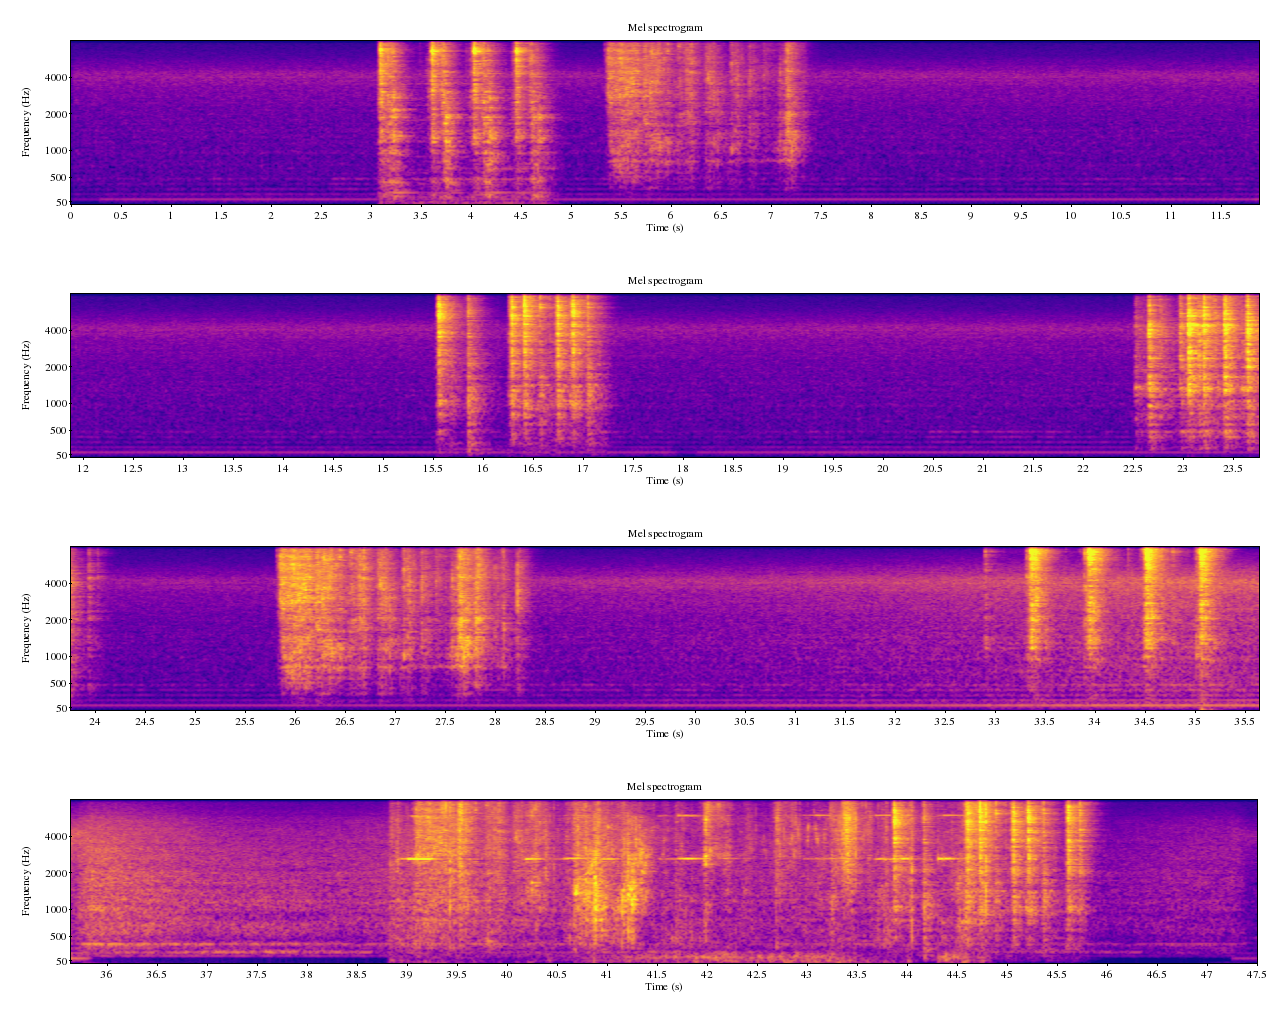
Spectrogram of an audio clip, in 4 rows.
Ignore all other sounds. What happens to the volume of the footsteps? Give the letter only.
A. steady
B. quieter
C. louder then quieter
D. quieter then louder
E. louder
C.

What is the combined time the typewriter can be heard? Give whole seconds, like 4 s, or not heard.
9 s.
